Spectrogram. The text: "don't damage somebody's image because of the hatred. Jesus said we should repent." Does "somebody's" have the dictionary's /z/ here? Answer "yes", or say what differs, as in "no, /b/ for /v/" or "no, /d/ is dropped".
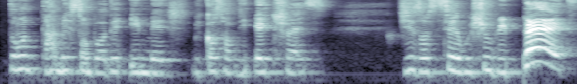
no, /z/ is dropped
